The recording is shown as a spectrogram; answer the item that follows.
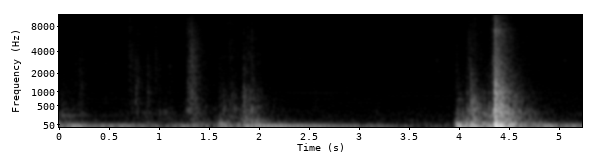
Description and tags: Closing Door
Closing-door, Wooden-door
